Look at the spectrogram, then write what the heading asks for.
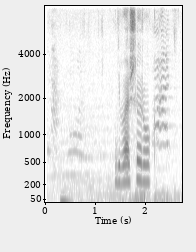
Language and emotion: Russian, neutral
